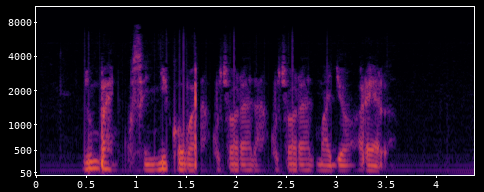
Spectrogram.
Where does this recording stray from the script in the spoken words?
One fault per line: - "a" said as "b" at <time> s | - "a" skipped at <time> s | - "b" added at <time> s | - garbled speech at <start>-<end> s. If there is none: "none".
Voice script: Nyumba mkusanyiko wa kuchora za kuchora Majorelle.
none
